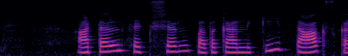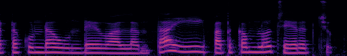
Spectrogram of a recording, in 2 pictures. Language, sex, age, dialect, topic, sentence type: Telugu, female, 31-35, Southern, banking, statement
